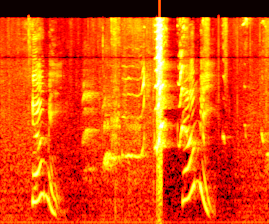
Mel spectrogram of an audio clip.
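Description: Goldendoodle puppies whining and yipping: a few short, high-pitched cries that slide down in pitch. There is a sharp knock about two and a half seconds in.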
